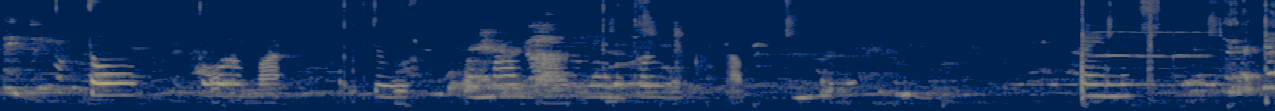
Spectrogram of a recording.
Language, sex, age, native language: Icelandic, female, 11, German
